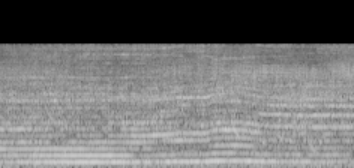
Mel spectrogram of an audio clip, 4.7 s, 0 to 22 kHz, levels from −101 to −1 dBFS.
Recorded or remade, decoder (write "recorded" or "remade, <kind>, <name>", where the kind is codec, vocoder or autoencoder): recorded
